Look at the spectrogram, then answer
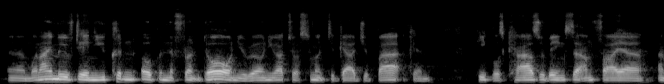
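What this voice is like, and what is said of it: English accent. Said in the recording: “you are clearly from England. I can tell by your accent. ... There's nothing English about me apart”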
